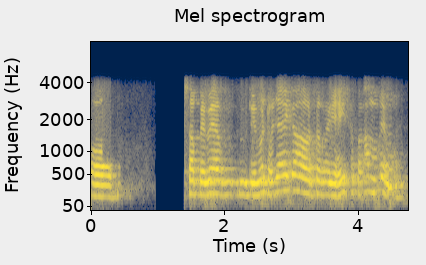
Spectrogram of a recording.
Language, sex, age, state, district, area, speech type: Hindi, male, 60+, Uttar Pradesh, Sitapur, rural, conversation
